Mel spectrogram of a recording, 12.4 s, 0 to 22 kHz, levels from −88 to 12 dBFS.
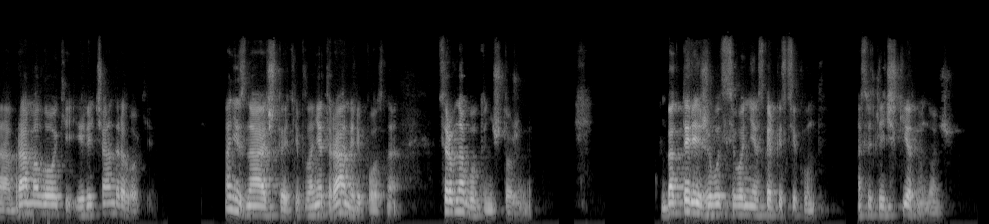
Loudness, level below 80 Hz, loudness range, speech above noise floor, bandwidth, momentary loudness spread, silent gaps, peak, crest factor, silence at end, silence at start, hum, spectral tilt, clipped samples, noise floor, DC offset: -22 LUFS; -68 dBFS; 5 LU; over 68 dB; 12.5 kHz; 17 LU; 2.10-2.51 s, 6.99-7.18 s, 7.57-8.19 s, 10.58-10.72 s; -2 dBFS; 22 dB; 0.5 s; 0 s; none; -5 dB/octave; under 0.1%; under -90 dBFS; under 0.1%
